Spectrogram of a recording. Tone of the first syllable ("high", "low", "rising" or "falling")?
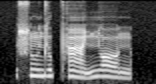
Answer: high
